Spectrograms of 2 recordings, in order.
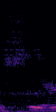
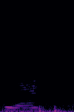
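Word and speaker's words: Scheer: rum to a company in the netherlands called skier it's some people say sheer but it's actually pronounced here which is one of the most prominent and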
